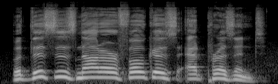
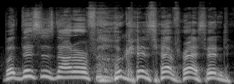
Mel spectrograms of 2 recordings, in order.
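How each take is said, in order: First: Higher-pitched, hammed-up old man. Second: Put-on high-pitched little boy, breaking into laughter; small boy voice. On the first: Streamer showing off a character voice for game dialogue, old man voice. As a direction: put on an old man's voice for the dialogue. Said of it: "That's my old man voice". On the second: Streamer demoing a voice on game dialogue, laughing small boy voice. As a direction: pipe up like a small boy, then crack up. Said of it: "Let me do my small boy voice". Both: Shown as a demonstration.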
